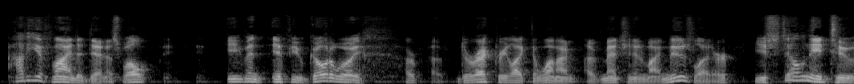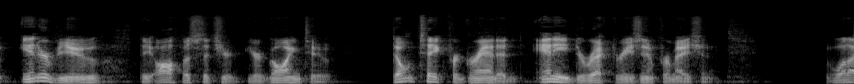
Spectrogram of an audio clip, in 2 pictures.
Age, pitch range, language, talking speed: 60-79, 80-110 Hz, English, 150 wpm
